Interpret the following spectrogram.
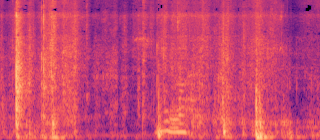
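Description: Cardboard retail box being opened by hand: a sharp snap as the lid flap is pulled up, then rustling and scraping of the cardboard and packaging, with a knock about three seconds in.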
